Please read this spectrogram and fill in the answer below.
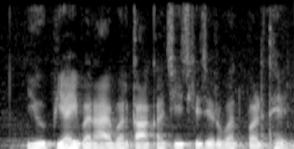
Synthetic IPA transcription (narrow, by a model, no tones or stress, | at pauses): juːpiaːibɐnaːebɐɾkaːkat͡ʃiːd͡ʒked͡ʒɐɾuːɾət̪bɐɽ̤t̪ʰeː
